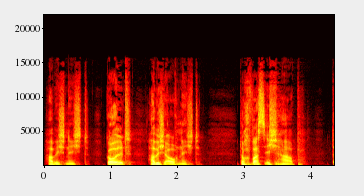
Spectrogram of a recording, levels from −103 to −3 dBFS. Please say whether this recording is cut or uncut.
uncut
